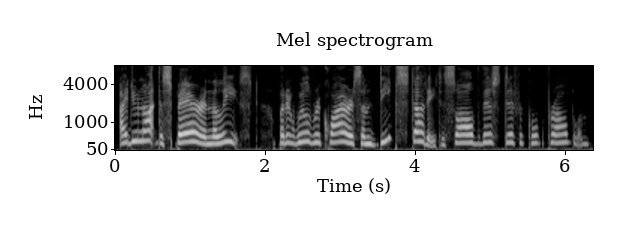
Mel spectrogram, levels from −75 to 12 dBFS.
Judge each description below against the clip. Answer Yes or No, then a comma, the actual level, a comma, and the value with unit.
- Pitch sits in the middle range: No, very high, 275 Hz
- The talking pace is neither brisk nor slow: Yes, average, 180 wpm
